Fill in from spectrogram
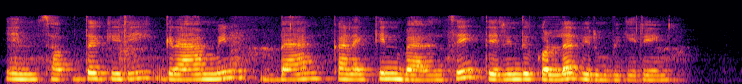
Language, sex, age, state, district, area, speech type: Tamil, female, 18-30, Tamil Nadu, Erode, rural, read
